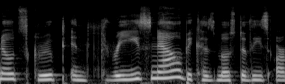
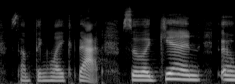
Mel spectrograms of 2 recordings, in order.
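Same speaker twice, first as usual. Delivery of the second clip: ordinary talk, nothing marked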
